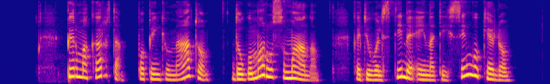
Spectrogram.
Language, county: Lithuanian, Vilnius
